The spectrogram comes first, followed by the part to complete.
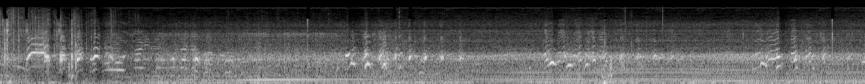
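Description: An outrigger boat's engine running with a steady drone, under loud wind and water noise as the boat crosses rough sea, with people's voices calling out at times.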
